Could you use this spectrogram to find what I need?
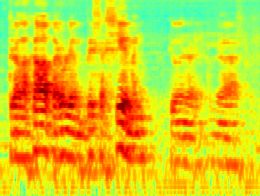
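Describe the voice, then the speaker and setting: Noticeable background noise and audible room echo are present. A man speaks at a moderate pace. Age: 60s. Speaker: local elder and former town councillor. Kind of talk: oral history interview. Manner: halting, with repetitions and fillers.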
